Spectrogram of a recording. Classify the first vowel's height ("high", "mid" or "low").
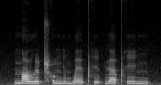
low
